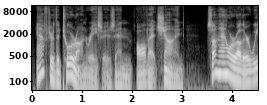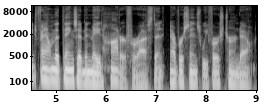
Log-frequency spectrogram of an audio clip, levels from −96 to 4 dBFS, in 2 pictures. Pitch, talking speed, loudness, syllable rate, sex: 100 Hz, 185 wpm, -18 LUFS, 4.7 syllables/s, male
